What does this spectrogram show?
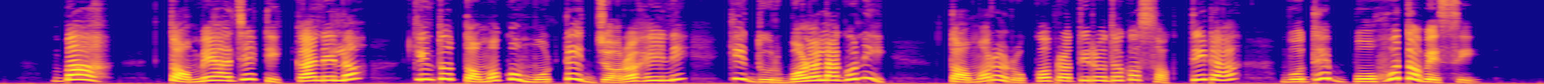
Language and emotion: Odia, surprised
